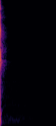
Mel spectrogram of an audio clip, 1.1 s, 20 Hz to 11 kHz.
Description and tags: Drumsticks [Lutner 2BN (hickory)] №3.
The samples of these different types of hickory drumsticks was recorded with Reaper and M-Audio FireWire 410 sound card.
All these sounds was made with AKG D5 microphone.
1. Pro Mark L.A. Special DC hickory march drum sticks
2. Pro Mark L.A. Special hickory drum sticks 5 A;
3. Lutner Woodtip hickory drum sticks 7 B;
4. Pro Mark L.A. Special hickory drum sticks 5 B;
5. Lutner hickory drum sticks RockN;
6. Lutner hickory drum sticks 2 BN;
7. Pro Mark L.A. Special hickory drum sticks 5 BN;
8. Pro Mark L.A. Special hickory drum sticks 2BN;
9. Pro Mark L.A. Special hickory drum sticks 2B;
10. Lutner hickory drum sticks 5A.
sounds, recorded, types, drumsticks, these, sound, FireWire, card, different, 410, AKG, microphone, All, Reaper, The, picked-upped, samples, hickory, D5, M-Audio, by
